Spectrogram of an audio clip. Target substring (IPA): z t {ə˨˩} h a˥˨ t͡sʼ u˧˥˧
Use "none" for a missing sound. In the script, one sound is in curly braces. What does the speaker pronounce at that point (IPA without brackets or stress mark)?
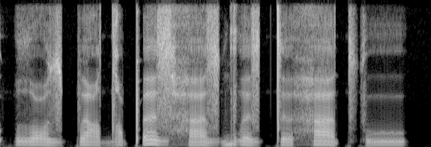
ə˨˦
